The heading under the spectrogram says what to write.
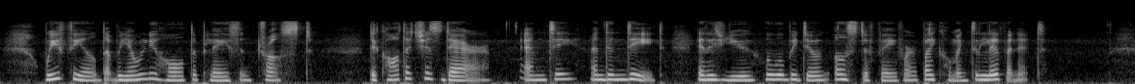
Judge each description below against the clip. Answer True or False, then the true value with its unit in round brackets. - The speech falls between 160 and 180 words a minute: True (175 wpm)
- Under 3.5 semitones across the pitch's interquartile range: True (2.6 semitones)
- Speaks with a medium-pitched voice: False (210 Hz)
